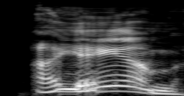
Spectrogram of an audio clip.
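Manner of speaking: very high, giddy, delighted squeal. Narrator reads a woman answering a man's question; squealed. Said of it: "she squealed".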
